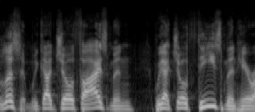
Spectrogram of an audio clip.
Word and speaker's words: Theismann: But they didn't want to put Theismann, so they changed it to Theismann, which rhymed with Heisman.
